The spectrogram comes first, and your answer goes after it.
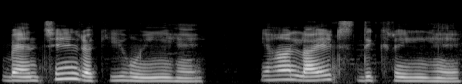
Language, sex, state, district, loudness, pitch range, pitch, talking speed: Hindi, female, Bihar, Jamui, -19 LUFS, 155-185 Hz, 175 Hz, 115 wpm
